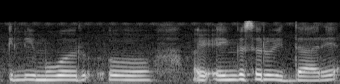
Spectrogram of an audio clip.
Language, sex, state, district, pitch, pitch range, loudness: Kannada, female, Karnataka, Bangalore, 210 Hz, 205-215 Hz, -13 LUFS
